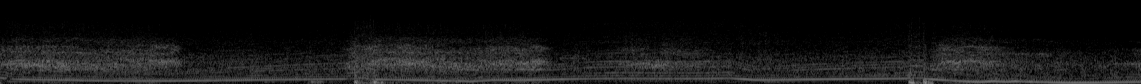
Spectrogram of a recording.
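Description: A drift car in GTA Online revs and slides repeatedly, its engine tone rising and falling while bursts of squealing tires come and go in a steady cycle, loud and close.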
